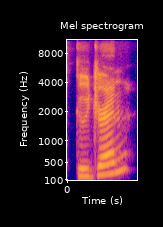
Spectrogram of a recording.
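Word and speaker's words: Gudrun: not cherry um my mom's name is a little tough It's gudrin g-u-d-r-u-n um Celtic peasant AKA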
